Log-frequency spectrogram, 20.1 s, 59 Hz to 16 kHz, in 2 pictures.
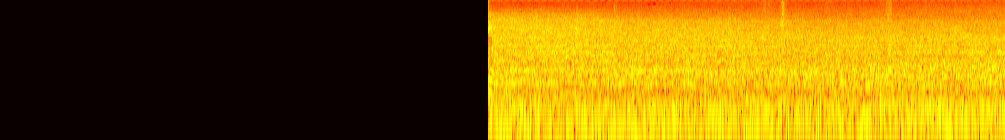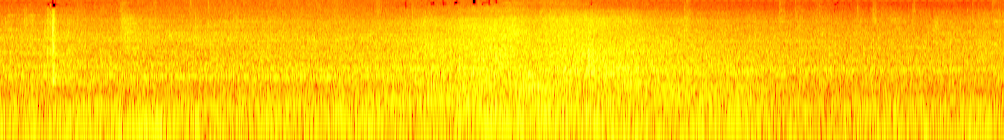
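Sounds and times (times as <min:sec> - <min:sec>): city street traffic: 0:04.9 - 0:20.0
vehicle passing: 0:04.9 - 0:20.0.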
